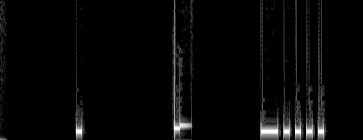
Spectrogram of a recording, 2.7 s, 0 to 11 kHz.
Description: Morse code, heard as a keyed tone, about 27 wpm, 700 Hz. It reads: E 6
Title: Single Letter-Number - Rapid-Fire 28wpm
